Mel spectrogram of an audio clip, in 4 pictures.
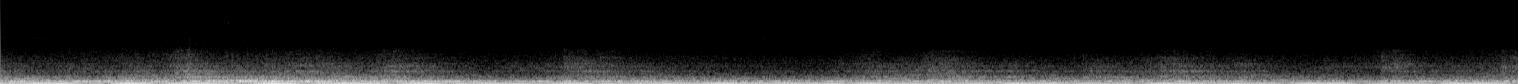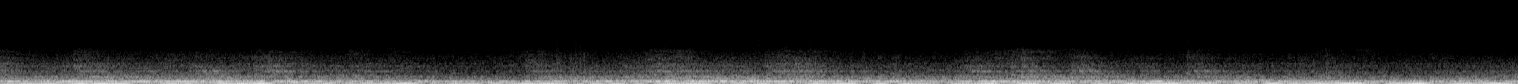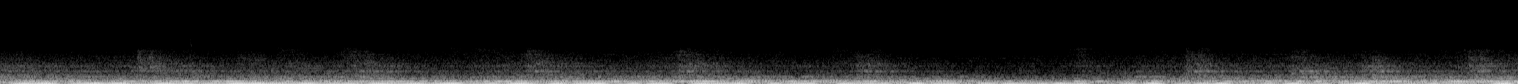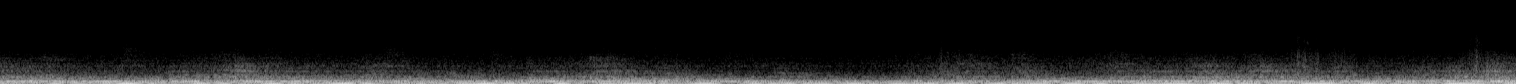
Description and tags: GGB A0209 suspender SE11SW
Contact mic recording of the Golden Gate Bridge in San Francisco, CA, USA at the southeast approach, suspender #11. Recorded October 18, 2009 using a Sony PCM-D50 recorder with Schertler DYN-E-SET wired mic.
cable, metal, Schertler, wikiGong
